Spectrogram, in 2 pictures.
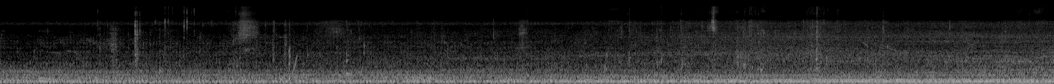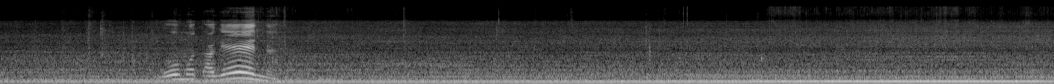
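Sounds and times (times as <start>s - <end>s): distant engine drone: 0.0s - 21.0s.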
